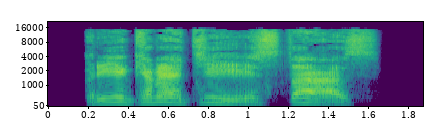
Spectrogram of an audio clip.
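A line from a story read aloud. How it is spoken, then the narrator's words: Growl. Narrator (Russian): прорычало зеленое тело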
